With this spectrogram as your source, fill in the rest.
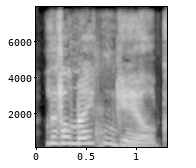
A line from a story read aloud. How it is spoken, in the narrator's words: called out the little kitchen maid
